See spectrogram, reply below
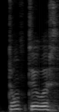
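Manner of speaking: play-acted, loud, high-pitched screaming. Retelling watching a film and reacting: imitating screaming at the TV. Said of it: "screaming at the T V".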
